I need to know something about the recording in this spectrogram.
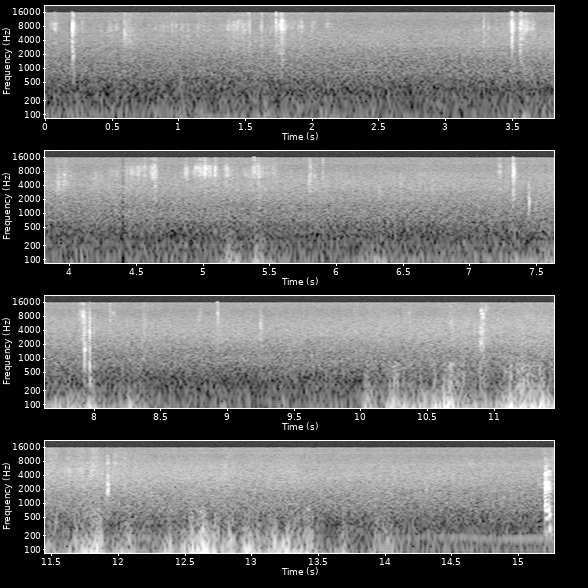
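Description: Soil rustles as a plant is loosened from its pot.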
